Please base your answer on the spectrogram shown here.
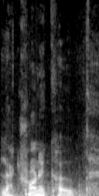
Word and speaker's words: Latronico: I've got to say it right, Latronico.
